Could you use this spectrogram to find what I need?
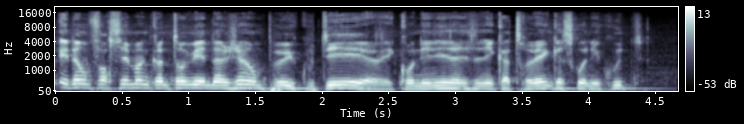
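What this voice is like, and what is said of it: Strong southwestern French accent. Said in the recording (French): “j'ai un accent qui ressort énormément sur quand on nous écoute ... Je viens d'Agen à la base, donc ça s'entend plutôt bien”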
